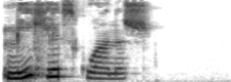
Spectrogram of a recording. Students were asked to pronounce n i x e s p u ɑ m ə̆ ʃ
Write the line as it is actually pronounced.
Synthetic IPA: m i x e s k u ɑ n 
